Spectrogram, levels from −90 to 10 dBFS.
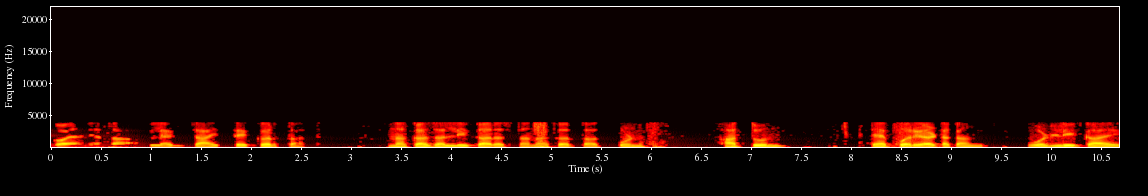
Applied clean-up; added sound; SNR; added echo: classical method spectral subtraction.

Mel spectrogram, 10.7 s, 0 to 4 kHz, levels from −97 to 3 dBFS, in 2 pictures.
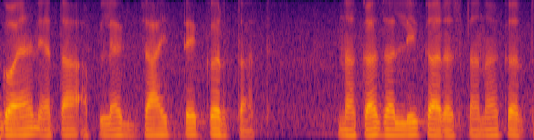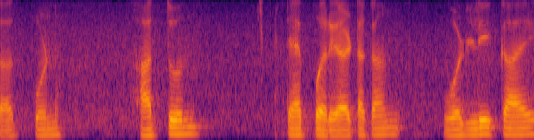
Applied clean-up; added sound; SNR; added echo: none; none; none; none.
